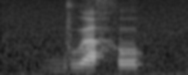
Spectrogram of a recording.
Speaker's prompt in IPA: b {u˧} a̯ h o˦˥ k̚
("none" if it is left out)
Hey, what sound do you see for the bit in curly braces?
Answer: u˧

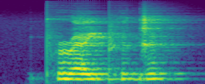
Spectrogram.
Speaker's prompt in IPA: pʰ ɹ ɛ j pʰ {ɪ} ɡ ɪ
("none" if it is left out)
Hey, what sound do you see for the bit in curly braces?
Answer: ɪ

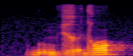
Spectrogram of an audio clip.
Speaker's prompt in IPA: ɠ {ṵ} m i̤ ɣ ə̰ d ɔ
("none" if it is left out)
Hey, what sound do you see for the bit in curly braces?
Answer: ṵ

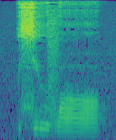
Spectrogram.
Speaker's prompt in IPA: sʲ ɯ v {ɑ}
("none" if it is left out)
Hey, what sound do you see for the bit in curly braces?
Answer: ɑ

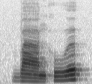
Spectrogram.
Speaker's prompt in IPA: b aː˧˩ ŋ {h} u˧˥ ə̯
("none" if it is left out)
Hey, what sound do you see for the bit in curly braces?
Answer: h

